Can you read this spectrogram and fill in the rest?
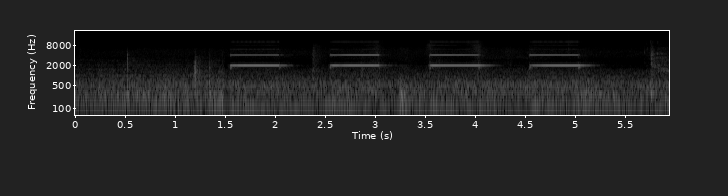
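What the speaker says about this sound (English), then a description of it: "the coffee maker beeps at you when it's done" A Cuisinart SS-GB1 coffee maker gives four steady electronic beeps when brewing finishes, each about half a second long and evenly spaced, over a low background hum.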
